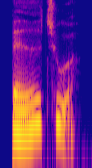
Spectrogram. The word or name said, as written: badetur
